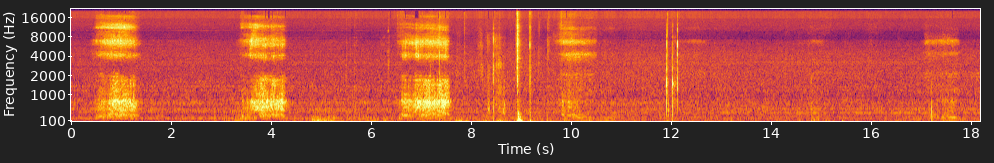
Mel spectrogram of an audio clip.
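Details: Sleeping dog snoring: soft, evenly spaced snoring breaths about three seconds apart, fading out amid small room clicks and rustles.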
